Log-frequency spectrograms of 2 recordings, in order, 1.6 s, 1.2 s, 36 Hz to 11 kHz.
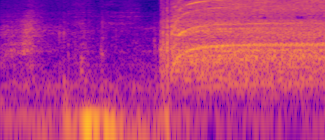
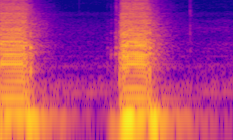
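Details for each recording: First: DeWalt DW331 Type 2 corded 240 V jigsaw after repairing a snapped metal actuator part that had jammed it, speed turned up: steady high-pitched motor whir with even blade chatter; runs smoothly. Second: DeWalt DW331 Type 2 corded 240 V jigsaw (2018), customer says not running: two short buzzing mains-pitch hums with no spin-up; motor humming but seized or jammed, possibly burnt out, no sparking.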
